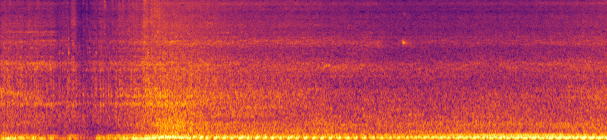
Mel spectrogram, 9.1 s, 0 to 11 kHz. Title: ￼79 l82 corvette rough running cold start cranking cadence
